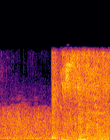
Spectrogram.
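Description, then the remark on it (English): A steady roar of noise suddenly swells into a loud, rumbling blast about halfway through, like a spaceship in orbit of a planet taking a hit from enemy fire that strikes its main energizer, with the deep boom lingering to the end. “The main energizer's been hit.”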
